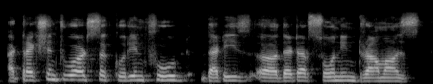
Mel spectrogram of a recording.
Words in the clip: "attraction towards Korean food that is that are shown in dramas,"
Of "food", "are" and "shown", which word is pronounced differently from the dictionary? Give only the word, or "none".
shown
